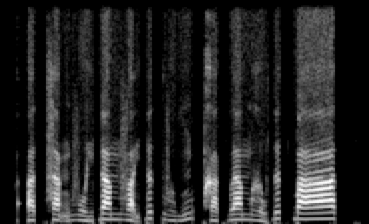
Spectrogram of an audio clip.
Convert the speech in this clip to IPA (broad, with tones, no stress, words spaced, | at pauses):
ʔa˨˩t̚sa̰˧˨ŋ vo˧˩jɗa˧mva̰˧˨jɗə˦˥t̚ və̤˨˩wŋə˦˥p̚xa˨˩k̚ la˧mɣə˧˩w ɗə˦˥t̚ɓaː˦˥t̚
